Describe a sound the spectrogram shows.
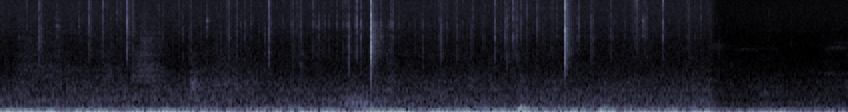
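Burning charcoal crackles softly.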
